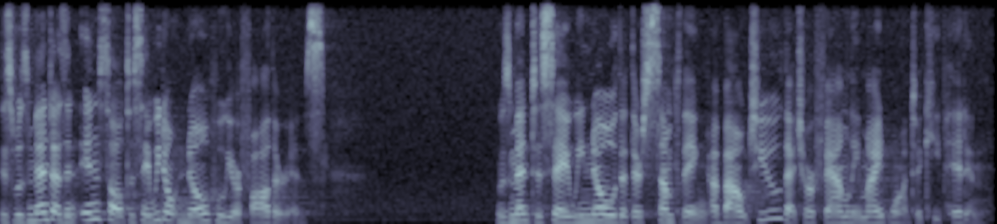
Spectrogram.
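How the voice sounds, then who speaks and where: A woman priest in her forties gives a measured, reflective sermon from a lectern stand mic. Her mid-pitched voice lets each phrase fall softly at the end. The long reverb of a large cathedral rings behind her words. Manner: measured, reflective preaching with soft falling phrase endings.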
